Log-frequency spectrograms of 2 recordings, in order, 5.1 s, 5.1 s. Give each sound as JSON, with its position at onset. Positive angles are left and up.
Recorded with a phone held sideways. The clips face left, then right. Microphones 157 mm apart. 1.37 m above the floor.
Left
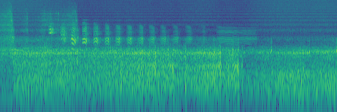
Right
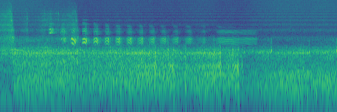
{"t": 0.7, "sound": "laughter", "side_deg": -45}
